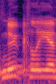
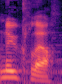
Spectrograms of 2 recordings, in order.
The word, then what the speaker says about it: nuclear: It's nuclear, not nuclear, says Cuplex.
